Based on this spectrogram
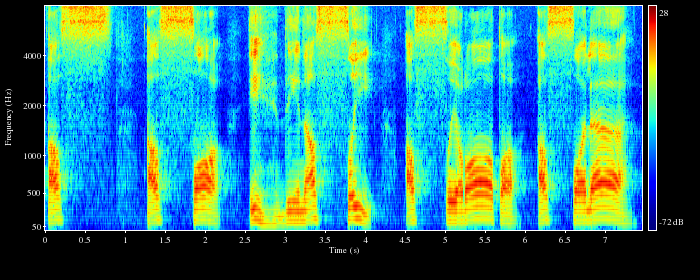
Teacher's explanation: مخرج الصاد من منتهى طرف اللسان، وإن شئت فقل رأس اللسان، لك أن تقول رأس اللسان ولك أن تقول منتهى طرف اللسان مع أسفل الصفحة الداخلية للثنايا السفلى.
